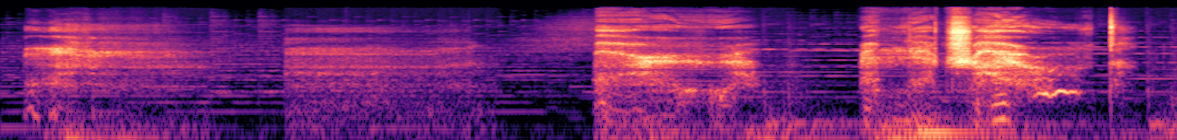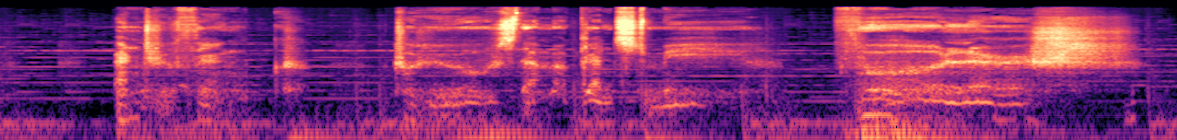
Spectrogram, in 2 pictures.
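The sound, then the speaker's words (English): A person imitates a monstrous creature voice, a harsh, rasping growl with breathy groans and gasps in drawn-out bursts. It is fairly loud and has a hollow, echoing quality. “You hear this horrible, just rasping voice that seems to echo from somewhere far, far away.”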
